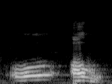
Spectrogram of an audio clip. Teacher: ओ और औ दीर्घ स्वर हैं दोनों ही, और ये ओ और औ कंठोष्ठम, कंठ और ओष्ठ। कंठ गला जहाँ कवर्ग का उच्चारण हुआ था, आ का उच्चारण हुआ था, और उसके बाद ओष्ठ, ओ औ, यहाँ ओठों का सहारा भी लेना पड़ता है।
